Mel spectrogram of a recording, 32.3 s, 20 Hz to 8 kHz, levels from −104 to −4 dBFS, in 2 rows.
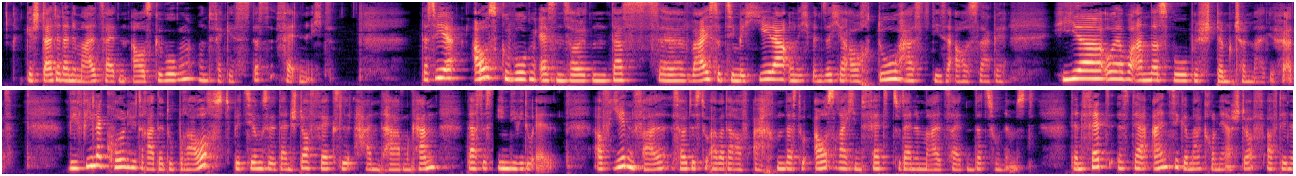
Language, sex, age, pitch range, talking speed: German, female, 20-39, 205-245 Hz, 135 wpm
